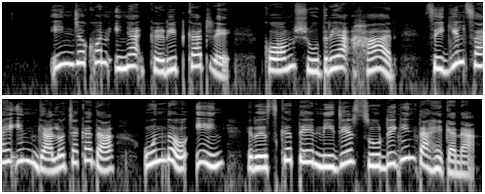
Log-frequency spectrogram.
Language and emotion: Santali, happy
